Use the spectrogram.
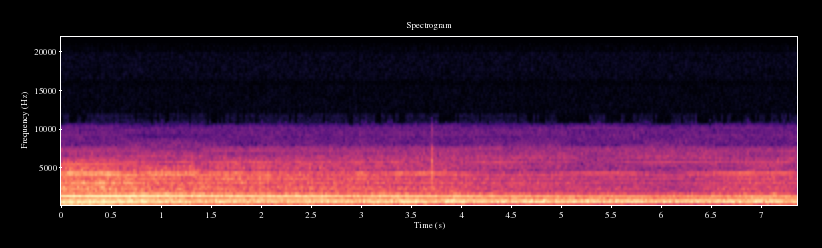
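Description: A hair dryer blows steadily and loud at close range, drying handmade watercolour paper rose petals, an unbroken whooshing roar with a constant motor whine and no talking.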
